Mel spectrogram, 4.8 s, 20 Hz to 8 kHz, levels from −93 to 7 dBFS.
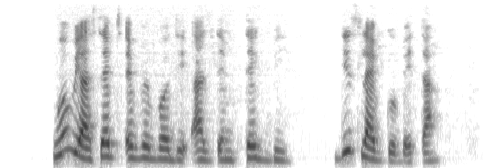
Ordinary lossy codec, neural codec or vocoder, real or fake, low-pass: none; none; real; none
